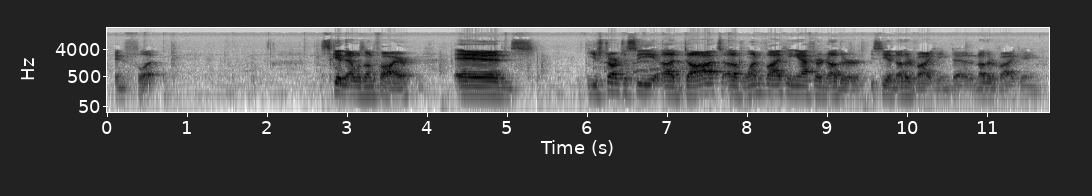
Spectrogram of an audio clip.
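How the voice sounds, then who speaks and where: A man's voice: on the low side, fairly bright tone, slight background noise. Male game master, easygoing narration, dull roomy recording. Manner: laid-back, chuckling, descriptive.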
